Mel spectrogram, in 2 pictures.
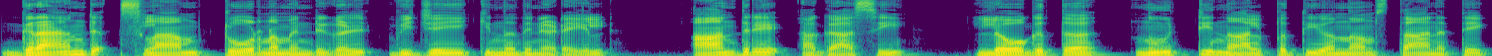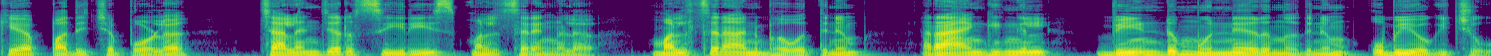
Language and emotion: Malayalam, neutral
